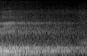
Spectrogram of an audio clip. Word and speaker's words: Lea: Tulisannya Lea. Bacanya apa? Le ya. Lerry Lee.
